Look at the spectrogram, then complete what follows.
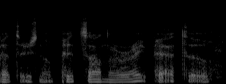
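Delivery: muttering under breath. Speaking in character during a game scene: muttered under breath. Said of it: "just under my breath".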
